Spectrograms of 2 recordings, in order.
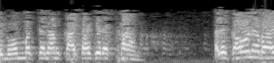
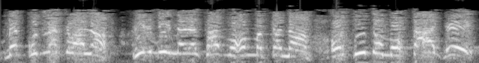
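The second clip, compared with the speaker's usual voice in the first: high shouted preaching cry; impassioned preacher at full force; fiery preaching; 9 semitones higher, 4 dB louder than usual. Acted. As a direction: thunder out God's words. Preacher shouting God's words.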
